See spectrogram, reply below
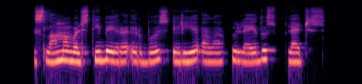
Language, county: Lithuanian, Šiauliai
